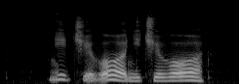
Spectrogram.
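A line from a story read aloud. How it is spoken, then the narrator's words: Old singer mumbling. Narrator (Russian): снова забормотал старый певец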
